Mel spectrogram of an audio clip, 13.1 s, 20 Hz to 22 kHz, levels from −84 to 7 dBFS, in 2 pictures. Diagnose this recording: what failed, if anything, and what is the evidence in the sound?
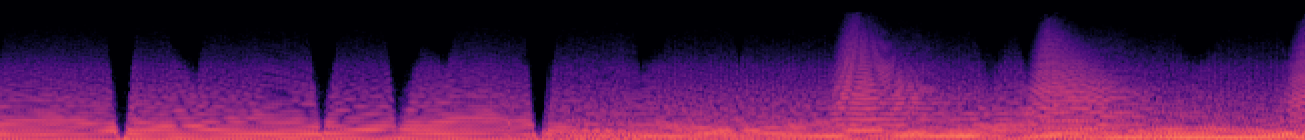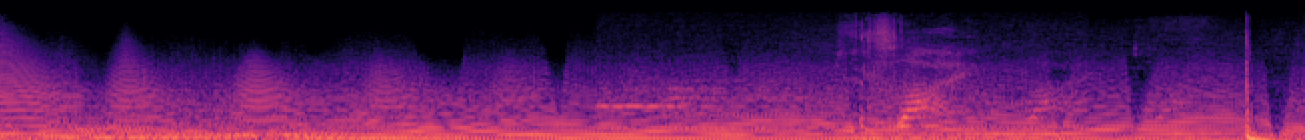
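Nothing here points to a failure anywhere in the chain; the sound holds steady the whole way, with no dropouts, glitches or shifts that would implicate any stage.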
